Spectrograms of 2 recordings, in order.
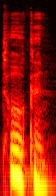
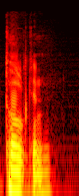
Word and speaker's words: Tolkien: It's for this reason that wise men, was a Tolkien, how do you say Tolkien? – Tolkien. – Tolkien.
